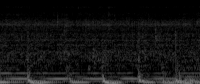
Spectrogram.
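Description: Steak strips and sliced peppers sizzling in a frying pan on a gas burner, a steady hiss.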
